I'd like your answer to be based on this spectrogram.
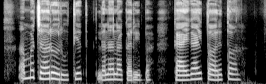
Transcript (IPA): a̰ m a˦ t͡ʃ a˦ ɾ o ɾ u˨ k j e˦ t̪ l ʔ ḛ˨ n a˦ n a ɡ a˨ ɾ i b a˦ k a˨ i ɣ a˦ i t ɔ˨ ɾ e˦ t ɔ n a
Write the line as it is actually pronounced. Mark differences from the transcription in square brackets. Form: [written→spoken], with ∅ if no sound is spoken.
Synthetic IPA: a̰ m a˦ t͡ʃ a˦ ɾ o ɾ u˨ [k→t] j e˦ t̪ l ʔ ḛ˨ n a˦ n a [ɡ→k] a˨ ɾ i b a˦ k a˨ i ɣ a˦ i t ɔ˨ ɾ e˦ t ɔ n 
